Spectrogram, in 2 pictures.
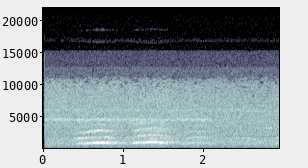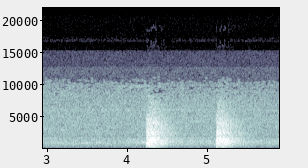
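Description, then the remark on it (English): High, wavering screams rise and fall for a couple of seconds, then after a pause two loud, sharp gunshots crack out about a second apart, with no talking. The audio is from a video shown to a jury in a murder trial, with the pops identified by investigators as gunshots. “Also presented to the jury this week was a dramatic video where screaming can be heard, followed by three loud pops, which investigators identify as gunshots.”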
